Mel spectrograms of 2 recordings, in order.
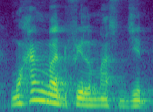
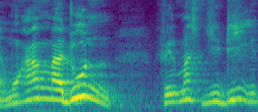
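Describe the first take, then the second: First: Muhammad fil masjid with every ending cut off, all sukun; final vowels dropped. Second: Muhammadun fil masjidi with every final vowel sounded, slow; clear harakat. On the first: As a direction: clip each word ending short, no harakat. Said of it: "sukun-sukunin". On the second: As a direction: spell out each ending slowly and clearly. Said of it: "itu harus jelas harokatnya". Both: Shown as a demonstration.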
